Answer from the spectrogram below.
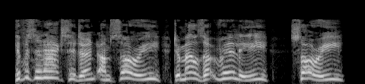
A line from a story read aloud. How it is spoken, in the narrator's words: Ron shouted after her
